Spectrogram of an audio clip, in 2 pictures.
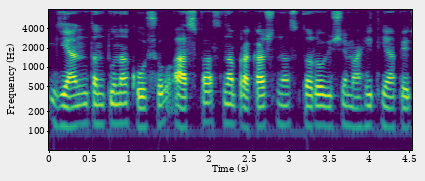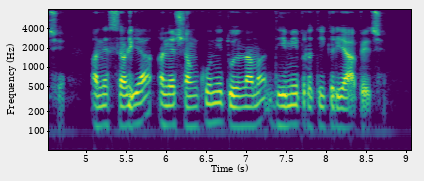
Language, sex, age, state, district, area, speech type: Gujarati, male, 18-30, Gujarat, Surat, rural, read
